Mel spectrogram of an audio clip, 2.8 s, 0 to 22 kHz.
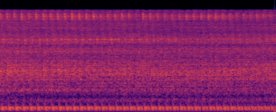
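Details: Kawasaki Z125 Pro, 3 weeks old, just over 100 miles, warm engine: light quick tick riding each beat of the steady single-cylinder idle, starts at idle once warm; owner unsure if normal, cause unknown.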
